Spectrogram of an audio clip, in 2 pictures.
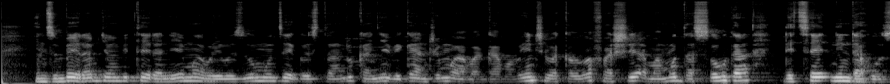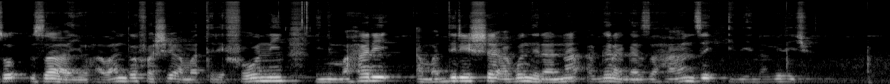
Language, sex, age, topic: Kinyarwanda, female, 18-24, government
